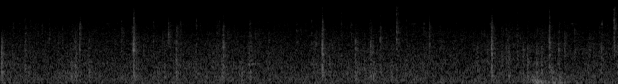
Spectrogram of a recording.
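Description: Steady rain falling in a tropical rainforest: a continuous hiss, with individual drops ticking irregularly several times a second.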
